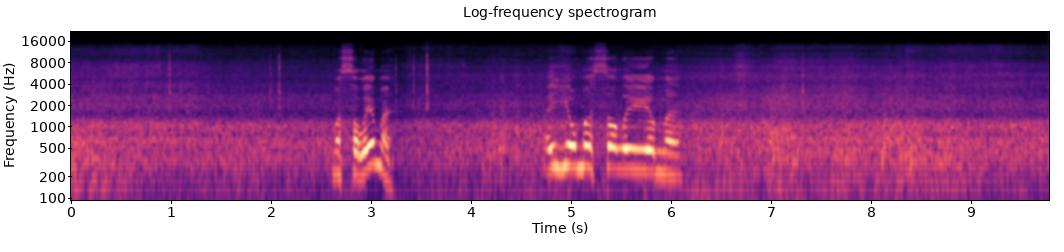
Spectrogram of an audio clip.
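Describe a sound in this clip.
Sea waves wash and break against rocks.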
